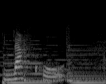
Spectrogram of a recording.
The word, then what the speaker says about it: knuckle: K から始まるけど発音しません。Knuckle、 Knuckle っていうのはこ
